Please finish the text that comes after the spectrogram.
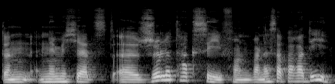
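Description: A man's voice: medium pitch, lively intonation, normal speed, warm tone. A man co-hosting a casual podcast, chatting in a teasing, playfully blunt way. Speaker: podcast co-host. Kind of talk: casual banter chat.

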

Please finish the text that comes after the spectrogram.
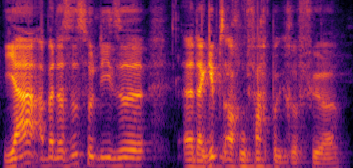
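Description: Halting, casual man. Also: mid-range voice, lively intonation, fairly bright tone, breathy edge. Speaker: podcast co-host. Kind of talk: casual, rambling chat with a co-host.

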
